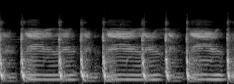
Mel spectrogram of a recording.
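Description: A man making instrumental music with his mouth into a microphone: a held, pitched tone mostly on one note, broken by sharp mouth clicks in a steady rhythm.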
